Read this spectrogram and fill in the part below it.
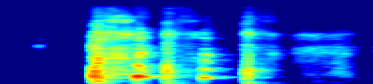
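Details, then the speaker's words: Adult lecturer coughing during a Zoom class just as they start talking about COVID: a quick run of about five short, sharp, dry coughs ending in a faint breathy trail. "Miren, empiezo a hablar del COVID y empiezo a toser."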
